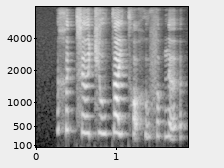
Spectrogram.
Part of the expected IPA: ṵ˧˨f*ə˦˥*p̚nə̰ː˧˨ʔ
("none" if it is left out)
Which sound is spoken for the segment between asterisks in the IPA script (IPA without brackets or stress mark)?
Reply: ə˨˩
